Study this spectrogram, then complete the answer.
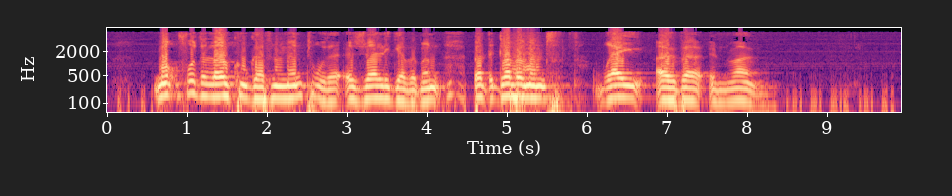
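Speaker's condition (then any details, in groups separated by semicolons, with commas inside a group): Cerebral palsy; discovered at age 2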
